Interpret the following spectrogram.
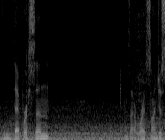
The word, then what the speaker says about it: Debrecen: Debrecen, as that's pronounced. Debrecen.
